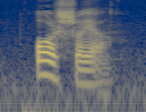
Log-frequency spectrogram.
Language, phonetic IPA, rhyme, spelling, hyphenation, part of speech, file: Hungarian, [ˈorʃojɒ], -jɒ, Orsolya, Or‧so‧lya, proper noun, Hu-Orsolya.ogg
- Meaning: a female given name, equivalent to English Ursula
